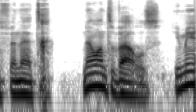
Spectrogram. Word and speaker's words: fenêtre: It gets devoiced when following a voiceless plosive or fricative like in frère and fenêtre.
